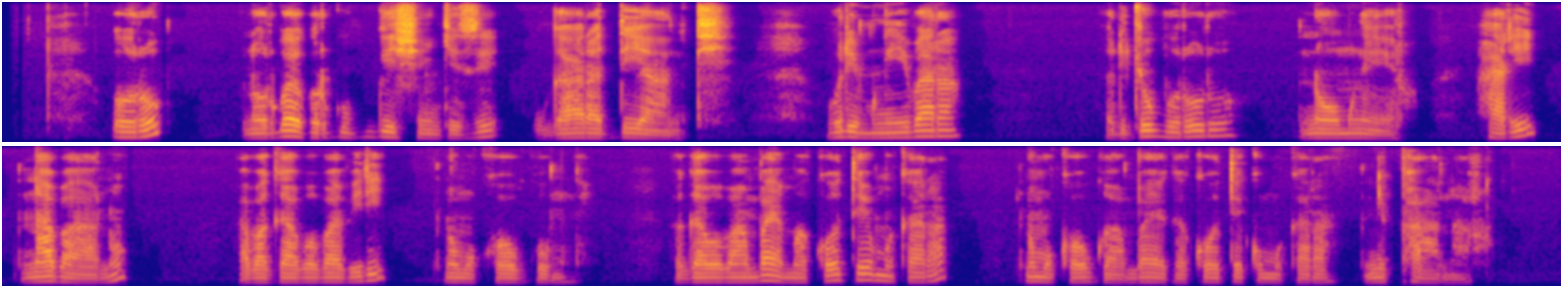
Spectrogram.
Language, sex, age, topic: Kinyarwanda, male, 18-24, finance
